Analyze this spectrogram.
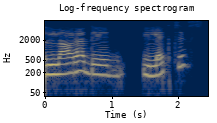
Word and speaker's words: Laura de Dilectis: Yes, so Laura de Dilectis. I hope I'm pronouncing it correctly. Yeah, it's right. That's right.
